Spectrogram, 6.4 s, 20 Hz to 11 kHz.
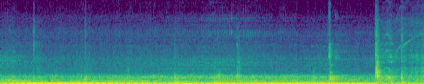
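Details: Massey Ferguson 1739E compact tractor driving a RhinoAG TW25 3-point rotary cutter via PTO after hitch setup: steady low drone, cutter turning evenly, no knocks or grinding; normal running.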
